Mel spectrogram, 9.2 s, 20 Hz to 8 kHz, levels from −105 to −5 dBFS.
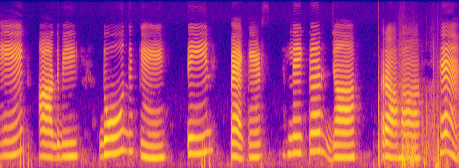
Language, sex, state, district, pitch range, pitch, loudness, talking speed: Hindi, male, Punjab, Fazilka, 220-285 Hz, 235 Hz, -16 LUFS, 65 wpm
